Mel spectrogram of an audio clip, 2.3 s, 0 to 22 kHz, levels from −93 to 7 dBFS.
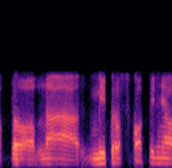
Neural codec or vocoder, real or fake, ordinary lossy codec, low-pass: codec, 24 kHz, 1.5 kbps, HILCodec; fake; Opus, 16 kbps; 3.6 kHz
